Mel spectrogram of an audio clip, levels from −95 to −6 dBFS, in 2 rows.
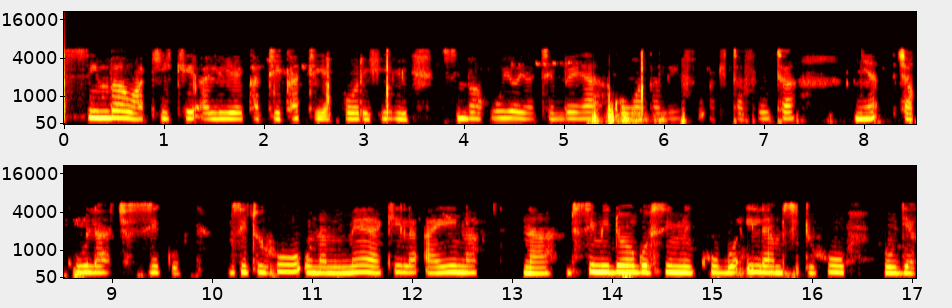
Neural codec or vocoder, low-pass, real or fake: none; 5.4 kHz; real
